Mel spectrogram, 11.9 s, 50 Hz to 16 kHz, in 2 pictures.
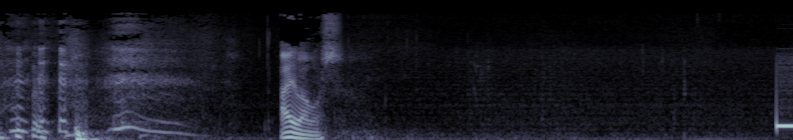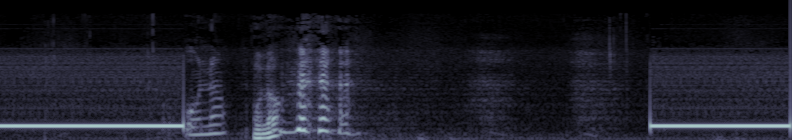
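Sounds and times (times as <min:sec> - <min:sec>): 
person laughing: 0:00.0 - 0:01.2
speech: 0:02.1 - 0:02.7, 0:07.4 - 0:08.8
telephone ringback tone on an outgoing phone call: 0:05.8 - 0:07.4, 0:10.8 - 0:11.8.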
